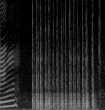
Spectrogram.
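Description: A rapid drumroll, about fifteen quick even strokes a second, running for a little over a second and stopping just before the show's name is announced.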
